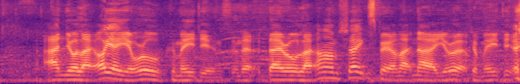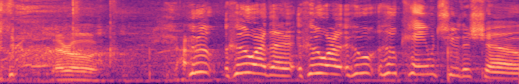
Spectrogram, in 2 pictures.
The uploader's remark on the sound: Live at ACL Fest. It’s our first LIVE Unlocking Us , recorded at ACL Fest in Austin, Texas.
